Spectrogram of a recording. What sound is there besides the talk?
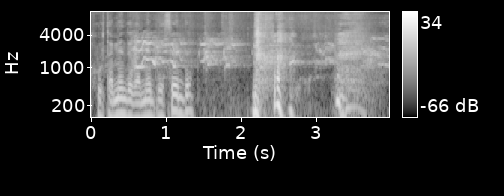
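dog whining and crying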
